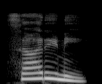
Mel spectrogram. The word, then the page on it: ಸಾರಣ: sāraṇa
